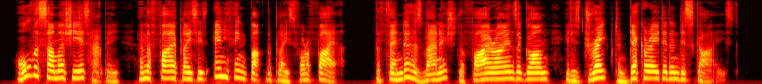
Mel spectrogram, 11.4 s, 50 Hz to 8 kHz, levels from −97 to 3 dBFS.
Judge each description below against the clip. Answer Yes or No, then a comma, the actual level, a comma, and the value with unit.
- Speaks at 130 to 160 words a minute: No, average, 170 wpm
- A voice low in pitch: No, medium, 180 Hz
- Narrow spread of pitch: No, average, 3.9 semitones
